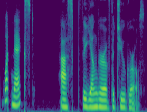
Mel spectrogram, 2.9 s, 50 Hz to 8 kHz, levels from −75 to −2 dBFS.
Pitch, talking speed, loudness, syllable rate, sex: 150 Hz, 185 wpm, -20 LUFS, 4.7 syllables/s, female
